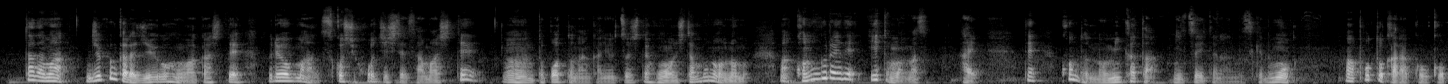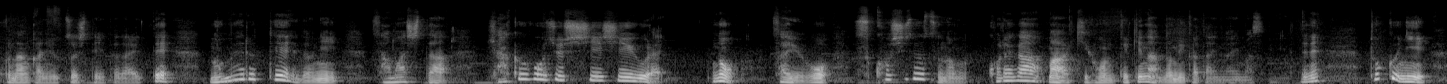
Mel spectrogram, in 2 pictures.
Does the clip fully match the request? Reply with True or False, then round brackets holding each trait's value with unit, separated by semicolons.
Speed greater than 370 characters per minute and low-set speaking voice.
False (315 characters per minute; 90 Hz)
